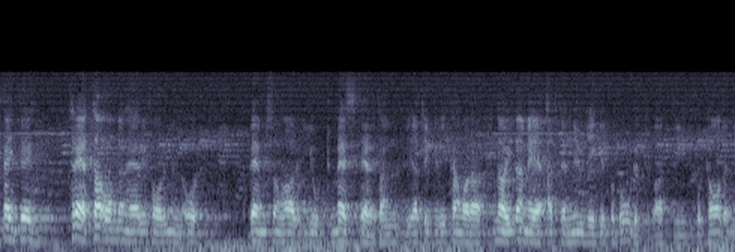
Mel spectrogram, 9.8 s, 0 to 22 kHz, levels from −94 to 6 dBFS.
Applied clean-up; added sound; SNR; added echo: none; Wind; 19 dB; reverberation time 1.3 s.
